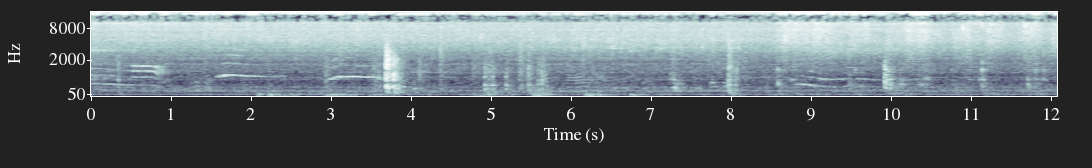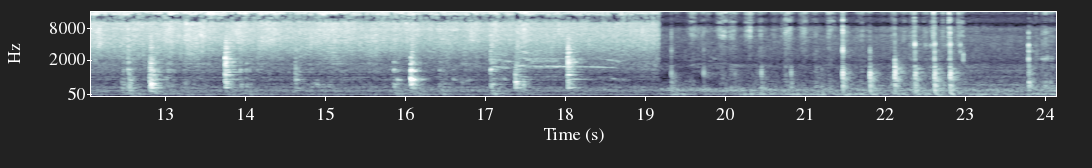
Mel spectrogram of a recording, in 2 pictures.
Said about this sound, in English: So before I put my kielbasa in with my potatoes, I like to brown it first.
